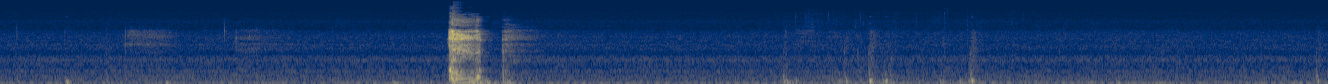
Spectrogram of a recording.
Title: barky coughing (f)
